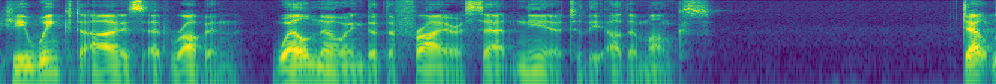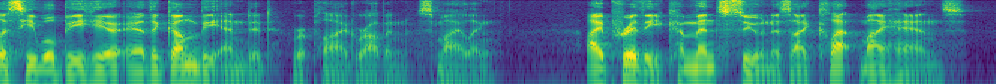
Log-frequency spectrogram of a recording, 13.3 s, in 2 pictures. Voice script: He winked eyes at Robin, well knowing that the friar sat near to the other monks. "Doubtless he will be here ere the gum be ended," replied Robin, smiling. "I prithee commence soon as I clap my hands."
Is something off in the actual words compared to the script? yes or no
no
